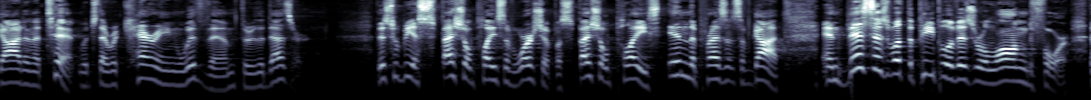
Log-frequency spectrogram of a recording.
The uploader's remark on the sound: at Murrieta Valley Church in Murrieta, California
